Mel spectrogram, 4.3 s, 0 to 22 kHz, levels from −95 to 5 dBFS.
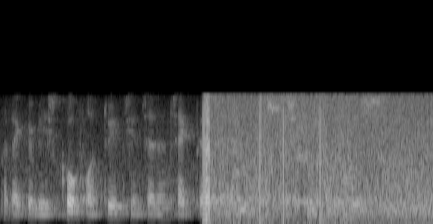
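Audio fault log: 2.04 to 4.34 s, mu-law and A-law mixed up: the speech is coded as A-law, and from here to the end it's decoded as if it were mu-law. The two logarithmic curves don't line up, so the levels get scrambled, some peaks come out too loud and others too soft. The quietest samples are pushed well above silence, which is why the speech turns harsh and gritty and the gaps fill with a noisy hiss, while the band stays capped under 4 kHz by the telephone coding.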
